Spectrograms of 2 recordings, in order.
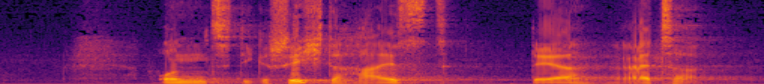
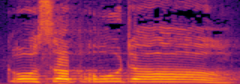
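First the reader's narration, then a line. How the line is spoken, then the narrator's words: Squeaky voice. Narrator (German): piepste Clara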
